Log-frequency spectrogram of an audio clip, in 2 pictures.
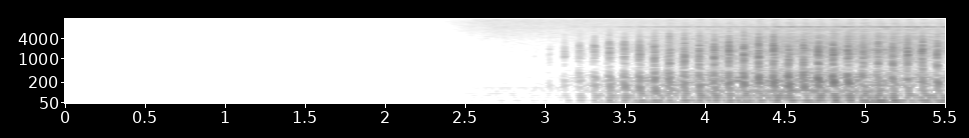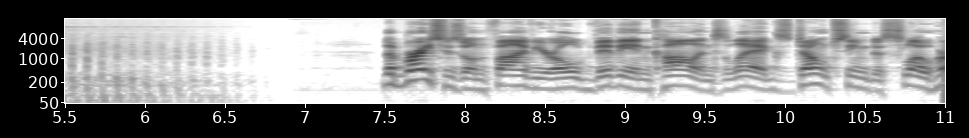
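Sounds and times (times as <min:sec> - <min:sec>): helicopter rotor beating: 0:03.0 - 0:06.8.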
